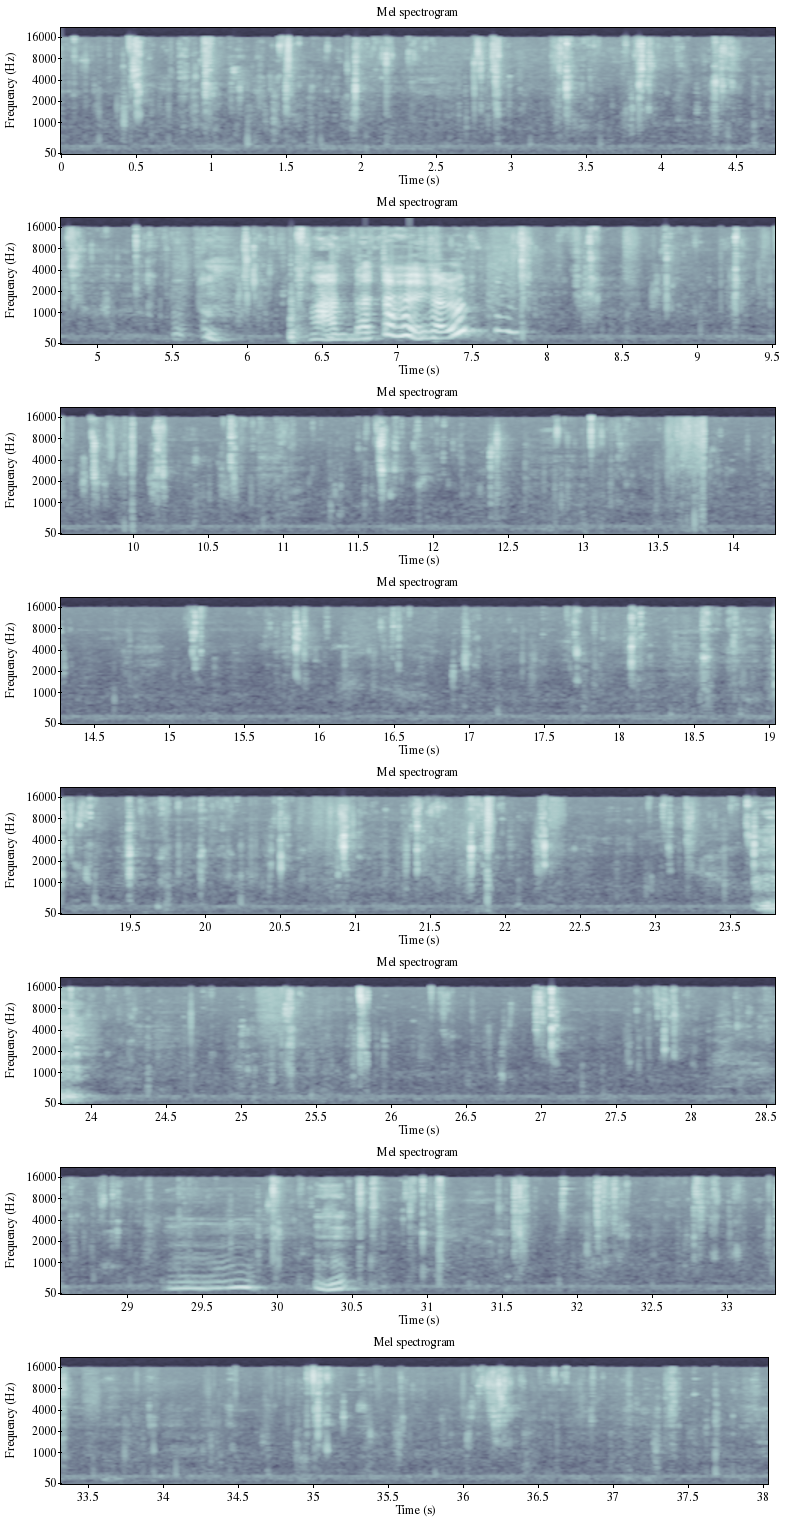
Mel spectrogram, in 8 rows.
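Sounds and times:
wet eating smacks: 15.2s - 23.7s.

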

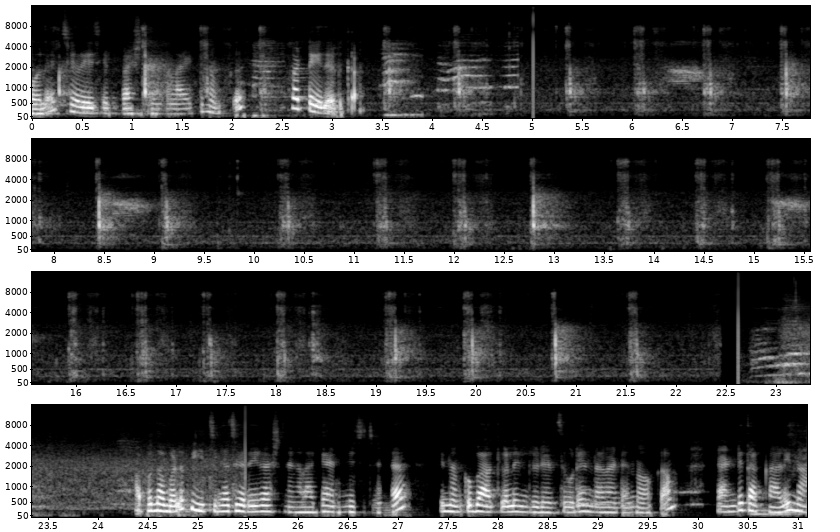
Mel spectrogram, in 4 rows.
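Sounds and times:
knife chopping on cutting board: 1.1s - 2.6s, 5.2s - 21.8s.

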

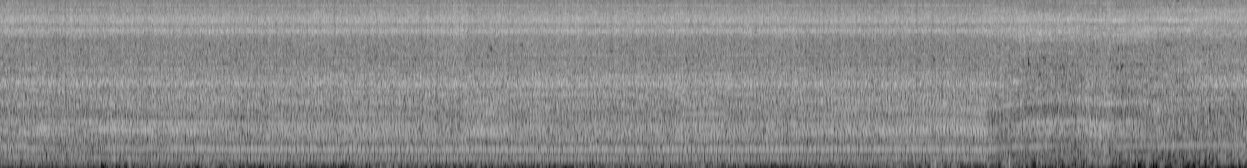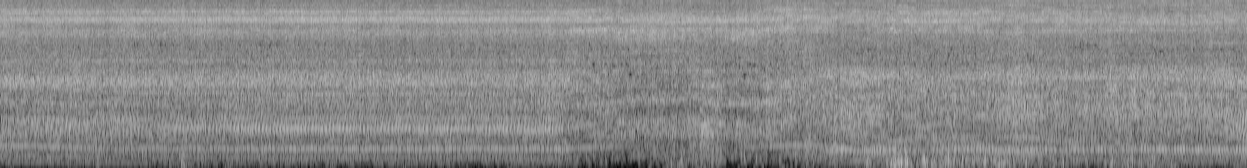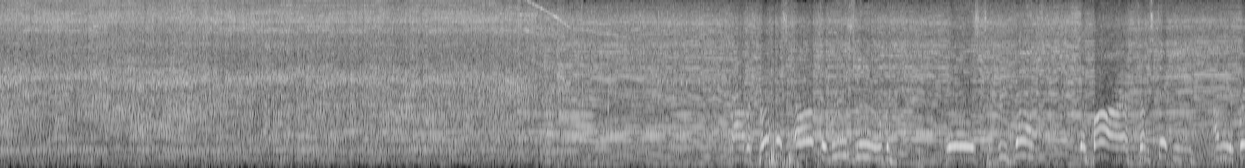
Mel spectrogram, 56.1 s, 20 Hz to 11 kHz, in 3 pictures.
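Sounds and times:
car polisher motor whine: 0.0s - 56.0s.

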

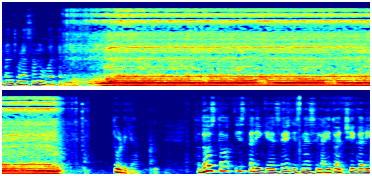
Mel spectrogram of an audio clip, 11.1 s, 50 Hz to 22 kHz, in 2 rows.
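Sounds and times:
sewing machine stitching: 0.9s - 6.8s.

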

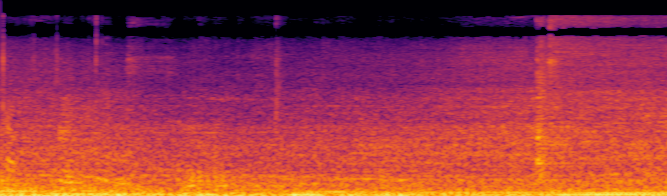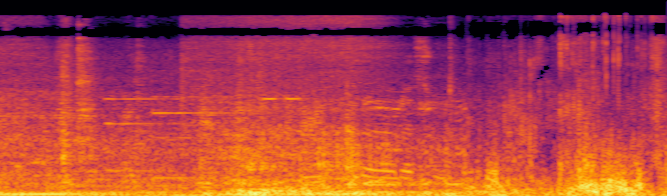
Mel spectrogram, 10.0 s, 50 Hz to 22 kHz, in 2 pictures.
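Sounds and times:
low rumble of road vehicle: 0.0s - 9.2s
short high beeps: 5.7s - 7.6s.

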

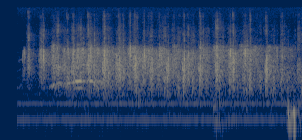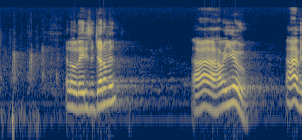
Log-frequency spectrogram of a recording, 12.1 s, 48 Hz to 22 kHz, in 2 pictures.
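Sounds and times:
audience applauding: 0.4s - 7.3s
low steady hum: 0.4s - 12.0s.

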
